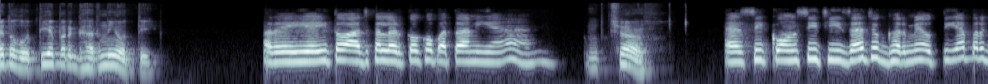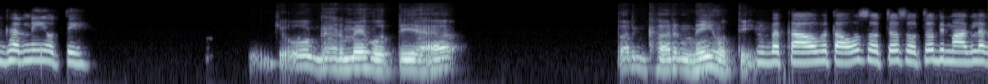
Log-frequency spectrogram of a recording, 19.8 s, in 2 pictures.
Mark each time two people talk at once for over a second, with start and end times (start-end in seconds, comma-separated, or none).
none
